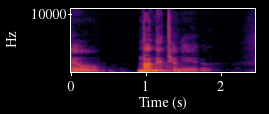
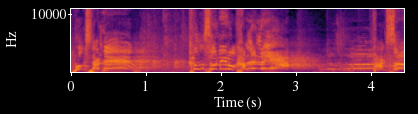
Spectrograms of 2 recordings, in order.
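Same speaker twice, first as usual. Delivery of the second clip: rousing shout. Real, not acted. Pastor urges the congregation to clap and laugh, shouting. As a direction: whip the crowd up with a yell.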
